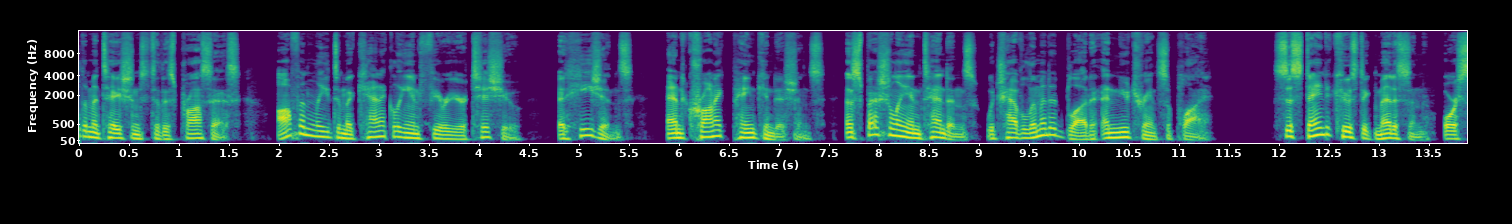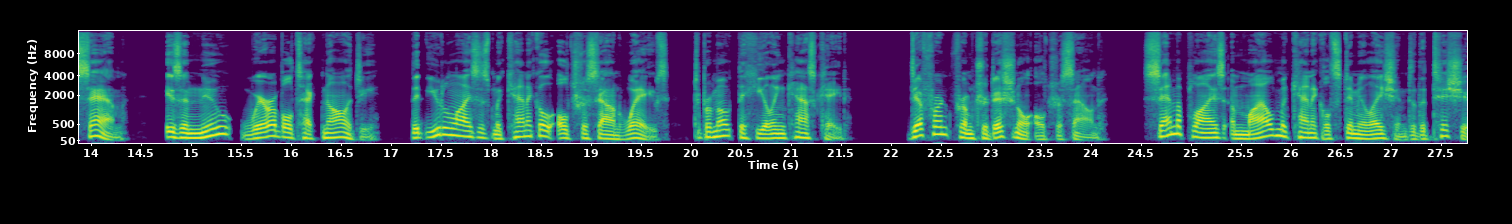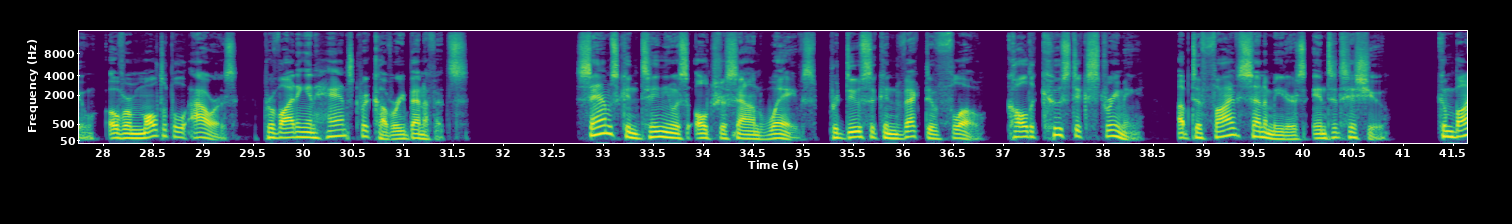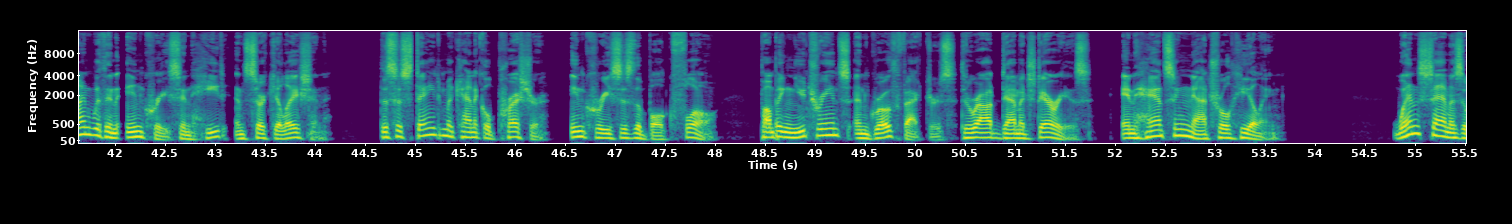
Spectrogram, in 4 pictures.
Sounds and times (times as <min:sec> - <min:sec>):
Speech: 0:00.0 - 0:11.4, 0:12.0 - 0:21.6, 0:22.2 - 0:31.7, 0:32.8 - 0:53.7, 0:54.8 - 0:55.5.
